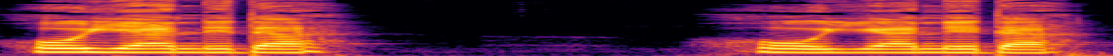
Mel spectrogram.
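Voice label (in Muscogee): "hoyvnetv", Muscogee word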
